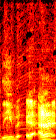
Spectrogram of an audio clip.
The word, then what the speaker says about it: liebe: Is it liebe? You don't pronounce the E there. It's ich liebe du Astra, right? You wouldn't say the lieb unless you were like, fuck, dude.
